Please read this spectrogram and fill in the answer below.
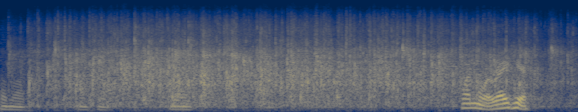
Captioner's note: applause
